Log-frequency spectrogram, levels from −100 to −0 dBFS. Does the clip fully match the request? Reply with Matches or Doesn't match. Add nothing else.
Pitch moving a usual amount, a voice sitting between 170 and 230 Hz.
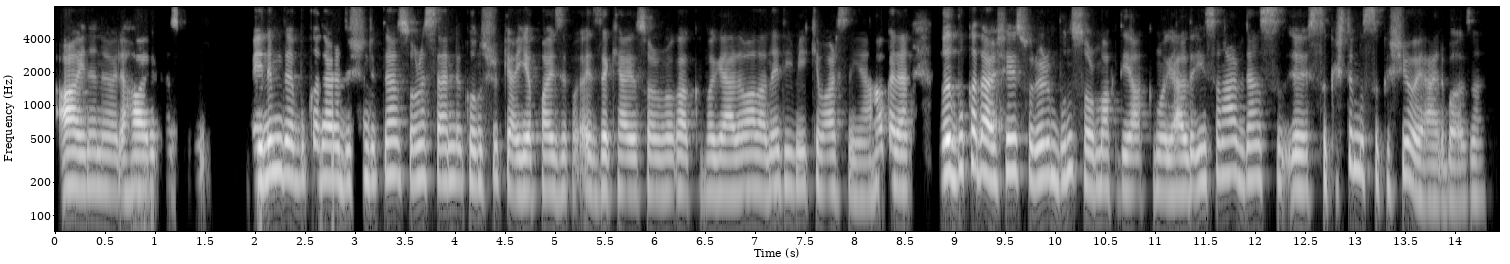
Matches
